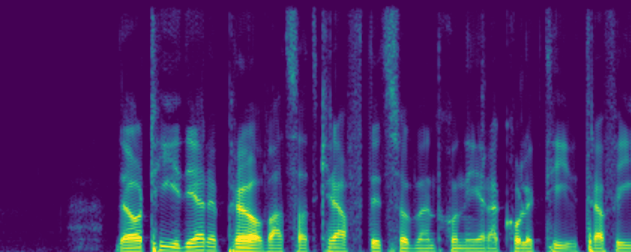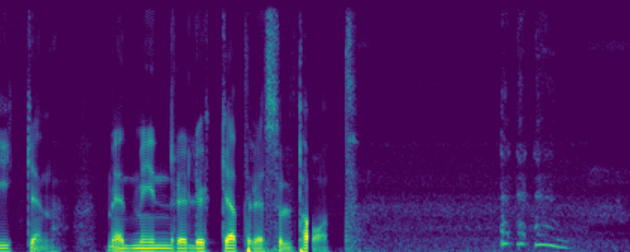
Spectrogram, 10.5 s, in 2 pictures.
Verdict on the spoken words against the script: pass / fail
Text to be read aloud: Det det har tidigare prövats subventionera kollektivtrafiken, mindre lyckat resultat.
fail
